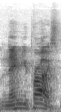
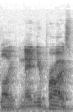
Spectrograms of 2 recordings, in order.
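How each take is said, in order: First: Louder and higher, a pushy offer on "price". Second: Said in the usual way. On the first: Retold or imitated. Roman bargaining with Jimmy, "price" said loud and high. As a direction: slam down "Name your price" like a deal. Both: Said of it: "he's like".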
